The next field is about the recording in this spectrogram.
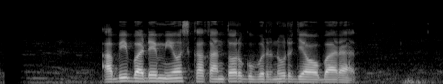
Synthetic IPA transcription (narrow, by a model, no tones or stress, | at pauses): ʔabibadɛmiɔskakant̪ɔrɡubərnurd͡ʒawabaɾat̪̚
